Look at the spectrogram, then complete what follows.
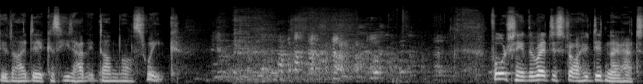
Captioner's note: audience laughs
